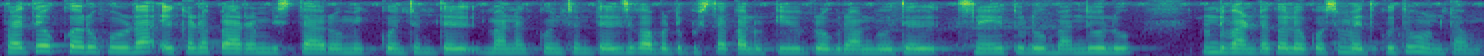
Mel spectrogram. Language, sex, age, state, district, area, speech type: Telugu, female, 30-45, Telangana, Hyderabad, rural, spontaneous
